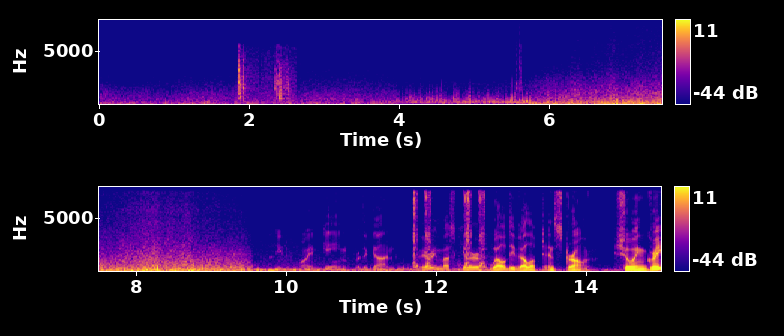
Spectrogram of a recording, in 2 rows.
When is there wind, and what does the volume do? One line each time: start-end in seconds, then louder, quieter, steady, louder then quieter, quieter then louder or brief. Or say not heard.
0.0-14.9 louder then quieter.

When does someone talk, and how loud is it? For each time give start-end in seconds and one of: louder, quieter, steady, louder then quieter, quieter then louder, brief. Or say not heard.
9.8-14.9 louder.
